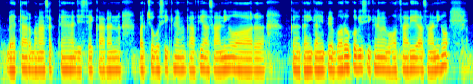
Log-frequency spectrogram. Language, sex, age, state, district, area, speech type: Hindi, male, 30-45, Madhya Pradesh, Betul, urban, spontaneous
